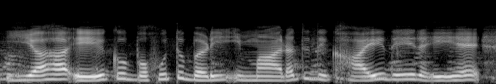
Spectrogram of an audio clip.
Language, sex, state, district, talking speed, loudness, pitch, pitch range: Hindi, female, Uttar Pradesh, Lucknow, 110 wpm, -14 LUFS, 210 Hz, 195-240 Hz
